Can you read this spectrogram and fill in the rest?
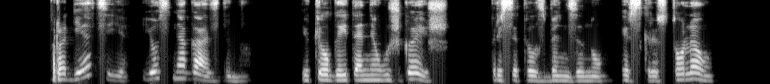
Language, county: Lithuanian, Marijampolė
